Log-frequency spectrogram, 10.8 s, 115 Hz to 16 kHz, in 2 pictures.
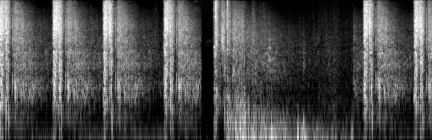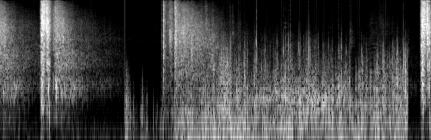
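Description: AR-15 rifle firing single shots in quick succession, roughly one every two-thirds of a second. The shots break off twice for longer stretches of heavy, low rumbling noise.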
